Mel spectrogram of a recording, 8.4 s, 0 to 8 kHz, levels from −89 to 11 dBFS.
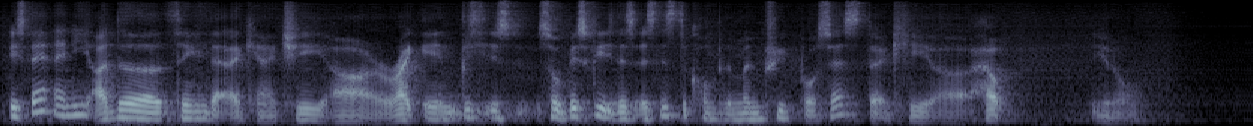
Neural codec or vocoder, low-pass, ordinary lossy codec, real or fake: codec, 16 kHz, about 1 kbps, DyCAST, with the encoder's durations; none; none; fake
